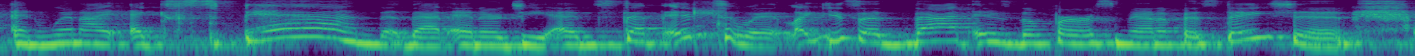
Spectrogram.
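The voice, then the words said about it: Excited, energetic speaking voice. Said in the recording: “you can hear the excitement in my voice”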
